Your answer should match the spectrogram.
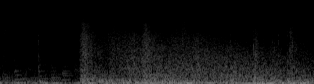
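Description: Naval gunfire in the warship game Ultimate Admiral Dreadnoughts, a series of dull booming artillery shots with a heavier blast near the start, followed by continuous rumbling bursts, fairly quiet and distant with no talking.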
